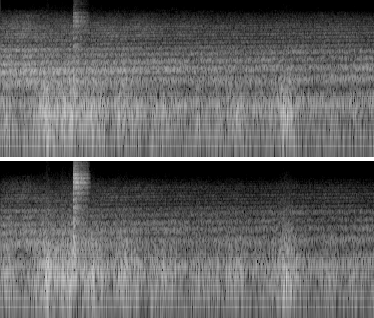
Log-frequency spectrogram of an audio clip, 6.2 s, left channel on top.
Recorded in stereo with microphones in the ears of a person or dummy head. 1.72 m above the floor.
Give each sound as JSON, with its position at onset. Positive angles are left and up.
{"t": 0.0, "sound": "an aircraft", "side_deg": 40}
{"t": 1.2, "sound": "a snare drum", "side_deg": -40}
